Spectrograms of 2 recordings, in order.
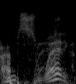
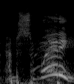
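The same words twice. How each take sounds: First: Said in the usual way. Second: Much higher, comic squeak; squeaky high pitch. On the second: Real, not acted.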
